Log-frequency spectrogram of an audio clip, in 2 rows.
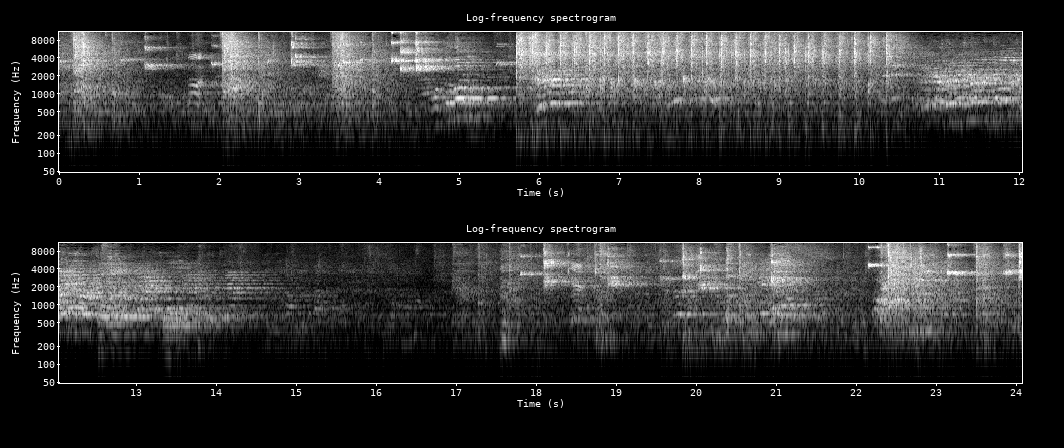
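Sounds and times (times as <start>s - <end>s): racket hitting shuttlecock: 0.0s - 0.9s, 2.0s - 2.8s, 3.4s - 4.1s, 22.4s - 23.9s
shoe squeaks on court: 0.7s - 2.2s, 2.9s - 4.8s, 17.7s - 21.1s, 22.1s - 24.0s
people shouting: 4.8s - 6.7s, 7.4s - 8.8s, 10.1s - 14.4s
fast clapping: 6.3s - 10.3s.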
